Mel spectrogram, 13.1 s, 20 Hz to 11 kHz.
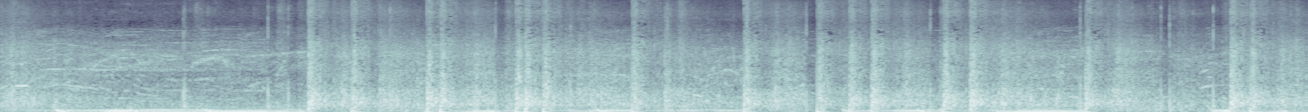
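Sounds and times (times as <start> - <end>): fireworks bangs: 0.0 - 13.0
continuous low rumble: 3.8 - 13.0.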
